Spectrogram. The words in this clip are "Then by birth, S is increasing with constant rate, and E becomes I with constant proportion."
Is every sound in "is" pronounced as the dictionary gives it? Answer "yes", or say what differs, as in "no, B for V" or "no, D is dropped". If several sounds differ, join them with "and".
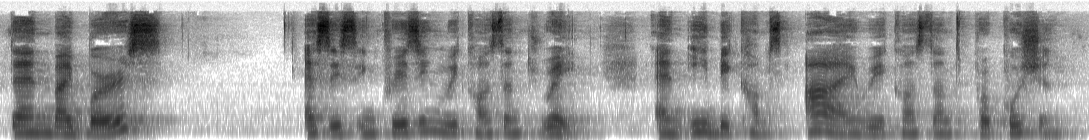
no, S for Z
